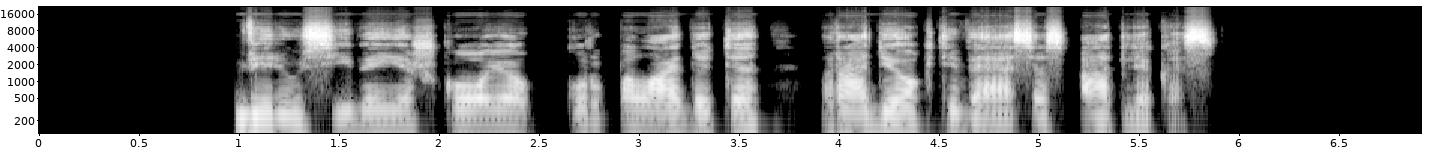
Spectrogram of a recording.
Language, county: Lithuanian, Kaunas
